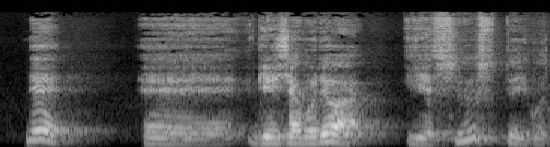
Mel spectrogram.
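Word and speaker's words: イ エ ス ウ ス (Ἰησοῦς): 少し名前の由来をお話ししたいと思うのですけれども、イエスという名前はギリシャ語ではイエスウスと発音します。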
